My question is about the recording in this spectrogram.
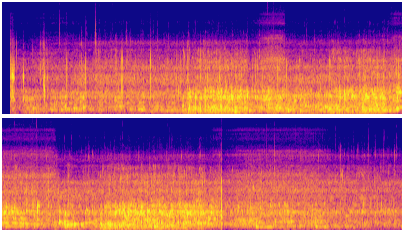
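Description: Underwater sound on a diving camera: a rushing, gurgling water and bubble noise that swells through the middle stretch, with scattered sharp clicks throughout.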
